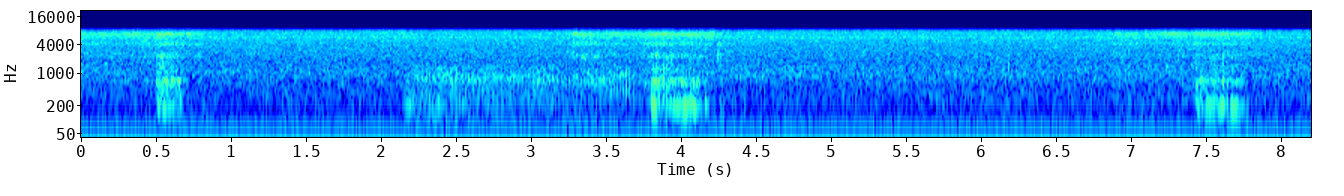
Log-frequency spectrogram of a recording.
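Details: Two sleeping subjects; three soft snorting breath sounds over eight seconds against a steady background hiss; snoring during sleep.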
